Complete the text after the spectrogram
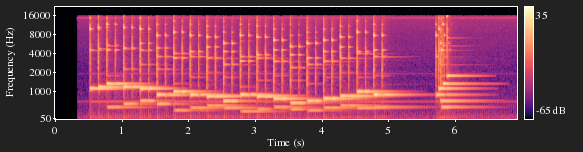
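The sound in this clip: A phone ringtone plays for an incoming call: a quick, bright melody of many short tones runs for about four and a half seconds, then one final chime rings out and fades.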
